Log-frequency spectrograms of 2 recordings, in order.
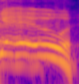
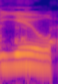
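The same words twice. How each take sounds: First: "Yo!" said high and loud for "you"; fake British "you". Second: Said in the usual way. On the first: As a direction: pitch "Yo!" up and shout it like a mock British band. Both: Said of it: "that's how they would say the, the word "you".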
